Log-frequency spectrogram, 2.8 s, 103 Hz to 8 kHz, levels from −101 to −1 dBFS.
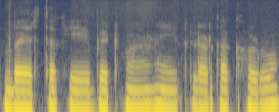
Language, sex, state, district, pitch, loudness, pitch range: Garhwali, male, Uttarakhand, Uttarkashi, 125 Hz, -15 LUFS, 120-130 Hz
